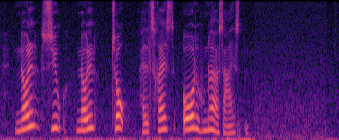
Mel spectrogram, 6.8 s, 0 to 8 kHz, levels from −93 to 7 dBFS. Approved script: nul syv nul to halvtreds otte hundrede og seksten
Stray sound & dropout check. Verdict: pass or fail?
pass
